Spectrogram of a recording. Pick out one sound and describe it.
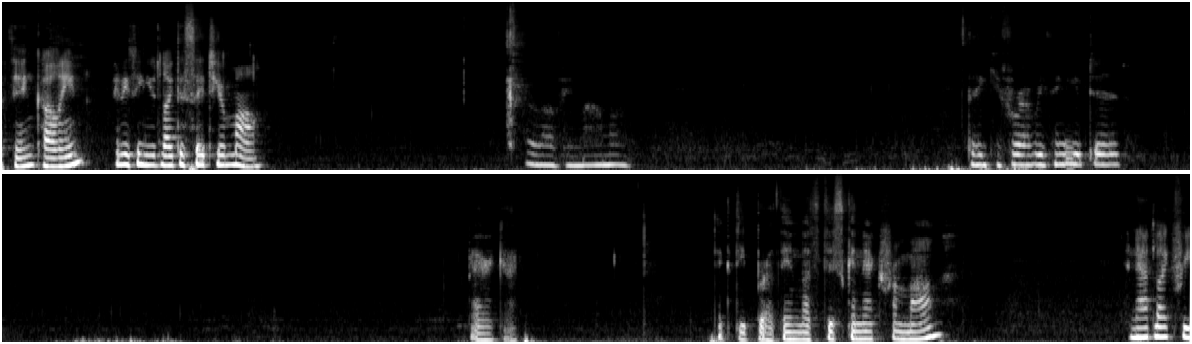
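A woman speaks slowly and calmly into a close microphone, with long pauses.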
